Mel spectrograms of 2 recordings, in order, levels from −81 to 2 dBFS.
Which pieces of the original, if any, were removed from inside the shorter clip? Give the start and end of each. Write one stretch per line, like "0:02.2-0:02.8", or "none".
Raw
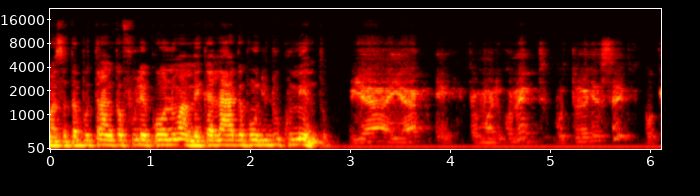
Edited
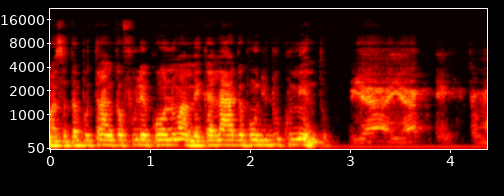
none

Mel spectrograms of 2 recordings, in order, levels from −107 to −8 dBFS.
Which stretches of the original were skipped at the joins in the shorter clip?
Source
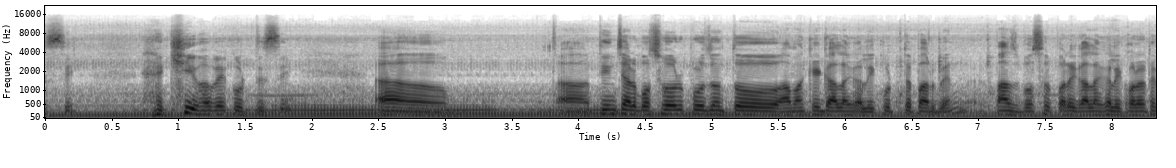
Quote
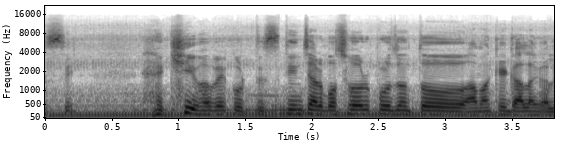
0:01.7-0:04.1

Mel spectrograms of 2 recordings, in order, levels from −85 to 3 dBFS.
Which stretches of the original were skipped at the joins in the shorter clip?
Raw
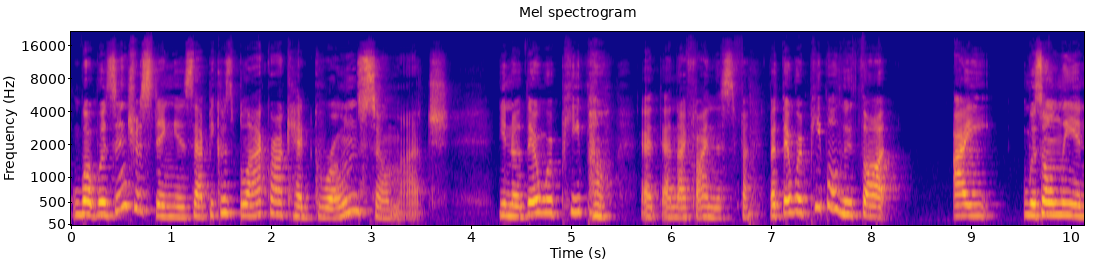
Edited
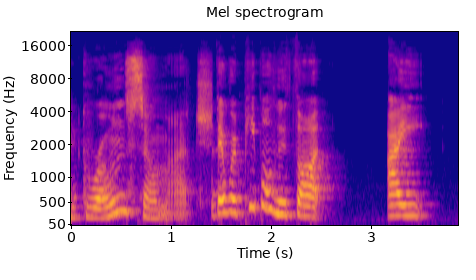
0:03.7-0:07.1

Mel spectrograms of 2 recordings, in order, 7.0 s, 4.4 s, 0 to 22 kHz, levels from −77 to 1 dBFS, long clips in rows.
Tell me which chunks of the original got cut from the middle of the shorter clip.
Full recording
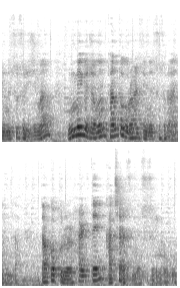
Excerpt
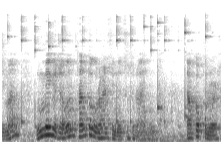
none

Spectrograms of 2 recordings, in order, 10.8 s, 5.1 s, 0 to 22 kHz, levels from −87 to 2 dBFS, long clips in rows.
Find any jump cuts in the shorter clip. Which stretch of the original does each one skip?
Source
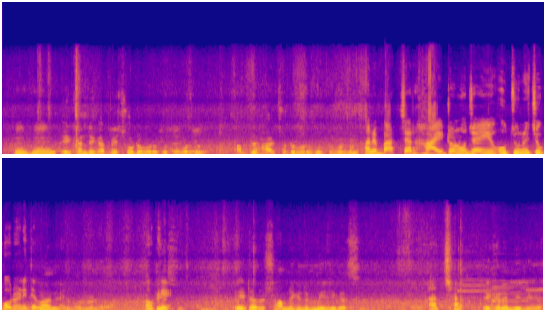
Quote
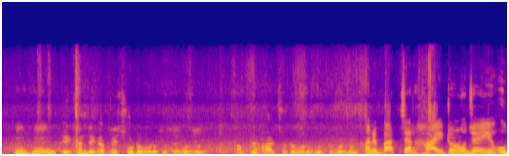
none

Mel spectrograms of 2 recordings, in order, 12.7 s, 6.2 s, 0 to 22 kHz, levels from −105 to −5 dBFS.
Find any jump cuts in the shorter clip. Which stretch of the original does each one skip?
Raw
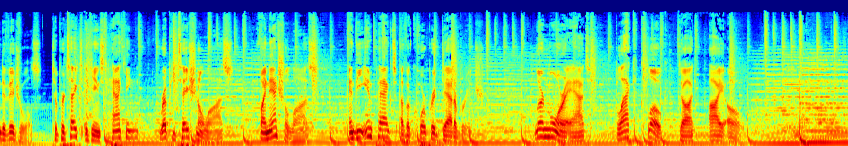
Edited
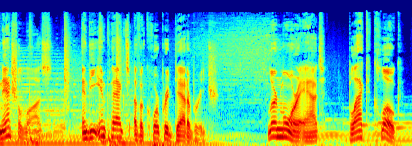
none

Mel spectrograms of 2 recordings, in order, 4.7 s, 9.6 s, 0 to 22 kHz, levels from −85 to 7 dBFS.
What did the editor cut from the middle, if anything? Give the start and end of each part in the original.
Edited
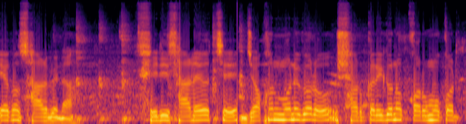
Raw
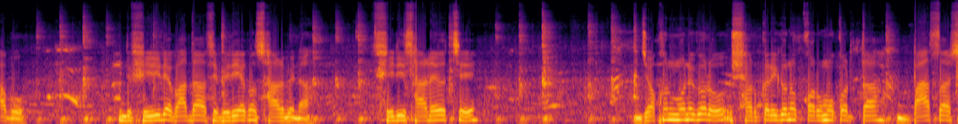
0:04.7-0:06.3

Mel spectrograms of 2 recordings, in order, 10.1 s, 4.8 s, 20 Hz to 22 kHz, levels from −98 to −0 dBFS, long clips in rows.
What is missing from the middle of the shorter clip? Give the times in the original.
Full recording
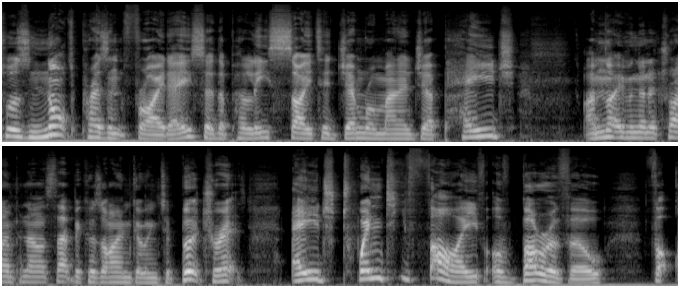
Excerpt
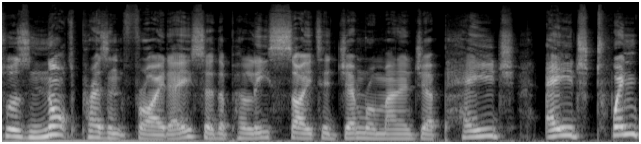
0:03.9-0:07.0

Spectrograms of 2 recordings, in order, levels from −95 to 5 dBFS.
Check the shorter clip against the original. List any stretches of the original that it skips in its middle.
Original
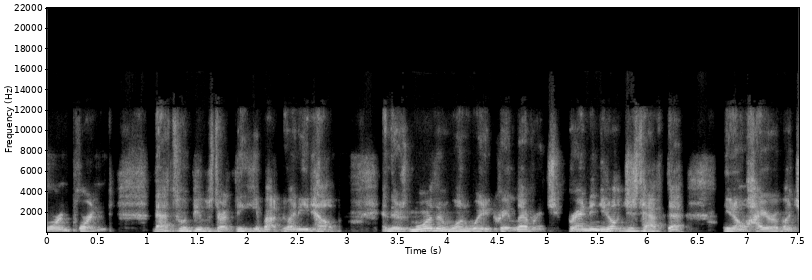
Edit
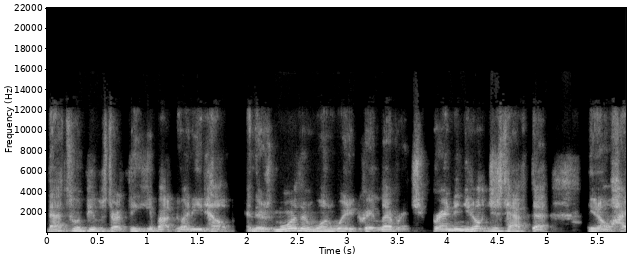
0:02.9-0:03.2

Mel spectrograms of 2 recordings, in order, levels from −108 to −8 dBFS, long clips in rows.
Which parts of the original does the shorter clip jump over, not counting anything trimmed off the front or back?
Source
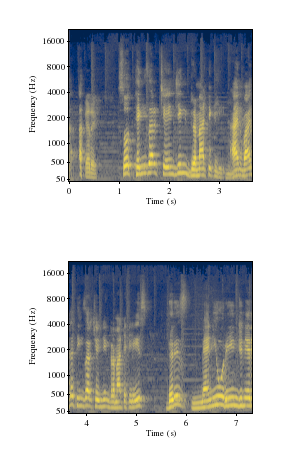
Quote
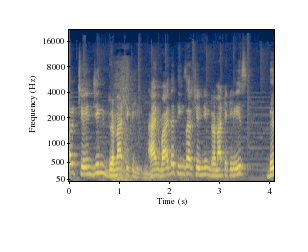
none

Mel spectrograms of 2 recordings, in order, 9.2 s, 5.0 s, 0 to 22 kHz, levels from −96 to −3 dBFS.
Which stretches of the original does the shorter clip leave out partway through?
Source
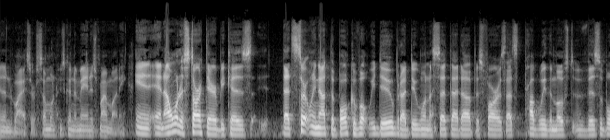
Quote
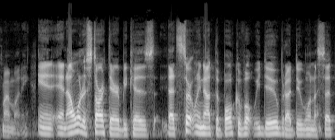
0:03.8-0:04.1

